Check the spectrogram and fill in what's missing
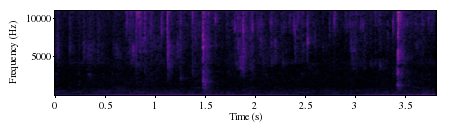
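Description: Water pours from a tap into a pot holding rice, lamb and sauce for Spanish rice, a steady close splashing stream that runs for about four seconds with a slight dip near the end.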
